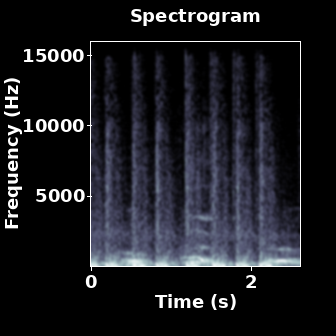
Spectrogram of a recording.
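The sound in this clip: Gunfire imitated by a voice: a rapid string of many sharp, breathy shooting bursts in a fairly steady rhythm, with pitched vocal sounds woven between them.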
